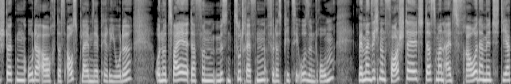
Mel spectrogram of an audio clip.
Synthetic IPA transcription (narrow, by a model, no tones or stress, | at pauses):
ʃtœkŋ̩ʔoːdɐʔa̰ʊxd̥asʔa̰ʊsb̥laɪbm̩deːɐpʰɛʁ̞ioːdəʔʊntnuːɐt͡sv̥aɪd̥afɔnmʏsn̩t͡suːtʁ̥ɛfn̩fyːɐdaspʰeːt͡seːʔoːzʏndʁoːm | vɛnmanzɪçnuːnfoːɐʃtɛltd̥asmanʔalsfʁ̥aʊdamɪtd̥iak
